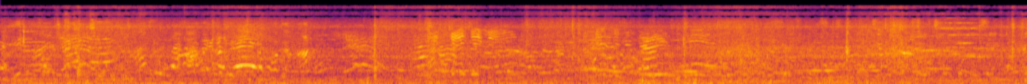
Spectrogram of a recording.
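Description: Boats on the water at a Paulton's Park ride in Southampton, heard as a loud, continuous outdoor wash of water and wind buffeting, mixed with crowd babble, children's shouts and voices talking throughout.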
